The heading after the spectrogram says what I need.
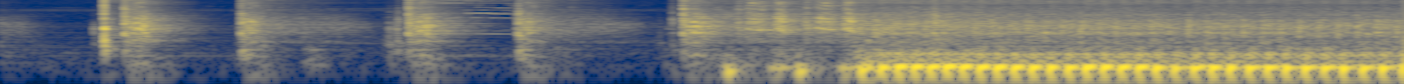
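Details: Four short starter clunks that stop dead, then the starter turns over evenly and the engine catches; starter has a bad section (dead spot).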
